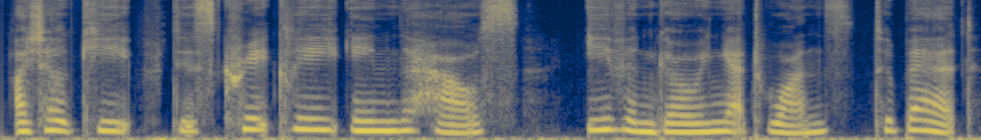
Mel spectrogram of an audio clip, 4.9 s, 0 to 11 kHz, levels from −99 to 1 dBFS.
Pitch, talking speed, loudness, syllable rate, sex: 220 Hz, 160 wpm, -18 LUFS, 4.2 syllables/s, female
